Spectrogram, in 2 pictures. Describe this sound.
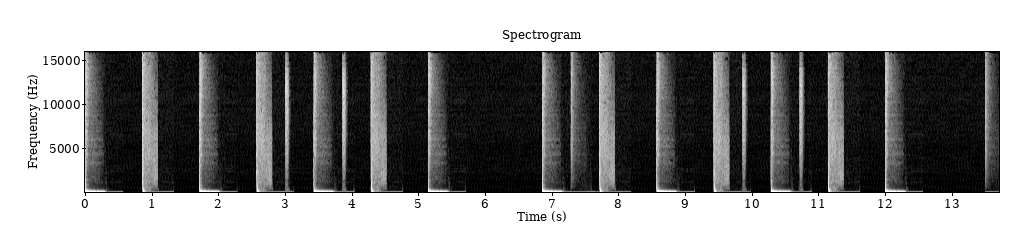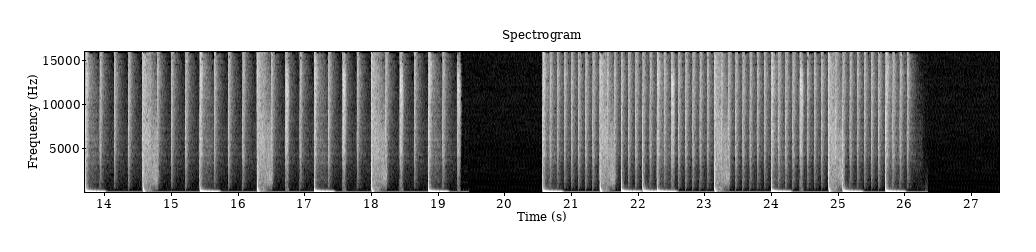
140 BPM Basic Dubstep Drum Beat
This is a basic dubstep beat. It was done in Reason 7. It is useful in that it shows you a good way to construct a beat. It consists of four 4-bar measures, each progressing from the previous. In this way, you can see how to write a good beat, by starting off simple and building from there. Traditional dubstep drums are very spare and sporadic with the use of symbols. I never liked drum beats until I heard dubstep !
Dubstep-Drums, 140, Drum-Groove, Drum-Beat, Drums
